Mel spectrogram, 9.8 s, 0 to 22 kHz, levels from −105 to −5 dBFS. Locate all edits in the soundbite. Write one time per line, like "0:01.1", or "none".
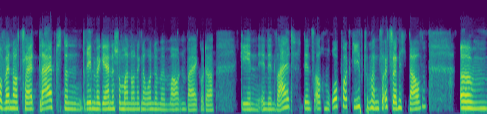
0:02.8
